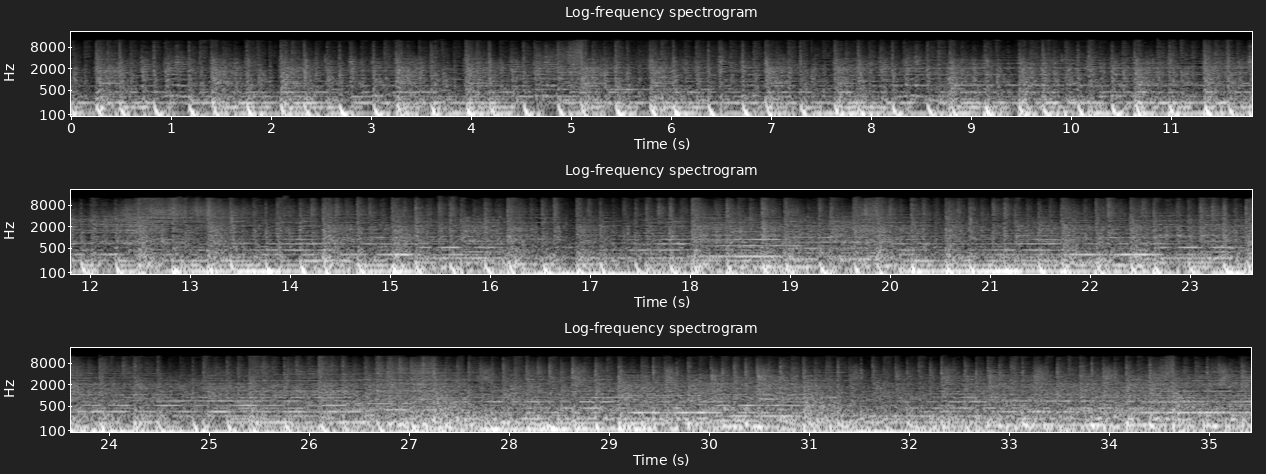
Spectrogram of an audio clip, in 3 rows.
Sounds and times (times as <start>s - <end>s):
Music: 0.0s - 35.4s.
